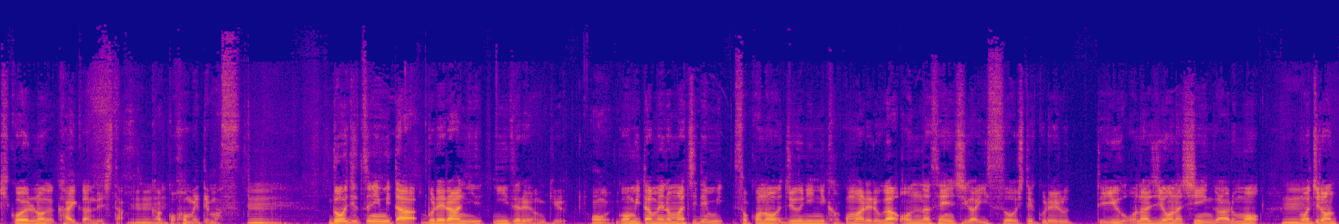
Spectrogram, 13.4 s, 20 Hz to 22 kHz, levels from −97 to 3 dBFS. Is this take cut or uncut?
uncut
